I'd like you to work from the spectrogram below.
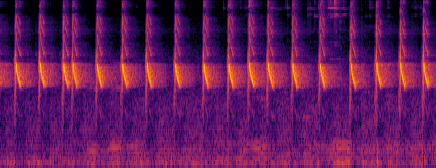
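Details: Sooty-headed bulbul delivering a fast masteran song: steady, bright, high-pitched chips about four per second, with a few notes doubled close together.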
